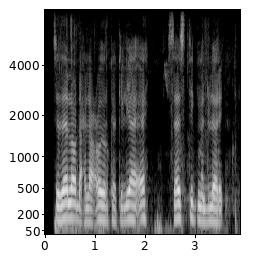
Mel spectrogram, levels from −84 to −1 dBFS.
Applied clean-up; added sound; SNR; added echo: none; none; none; none.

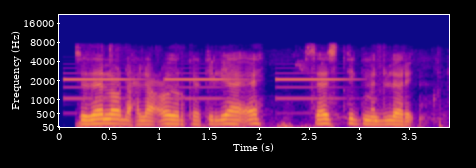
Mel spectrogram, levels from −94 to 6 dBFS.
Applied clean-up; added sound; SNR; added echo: none; Piano; 13 dB; none.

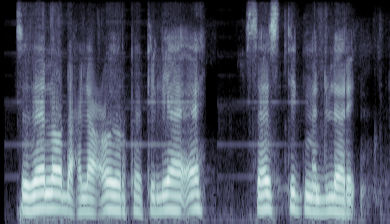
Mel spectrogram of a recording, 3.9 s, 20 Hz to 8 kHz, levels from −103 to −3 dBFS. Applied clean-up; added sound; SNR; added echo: neural separator model SepFormer DNS4.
